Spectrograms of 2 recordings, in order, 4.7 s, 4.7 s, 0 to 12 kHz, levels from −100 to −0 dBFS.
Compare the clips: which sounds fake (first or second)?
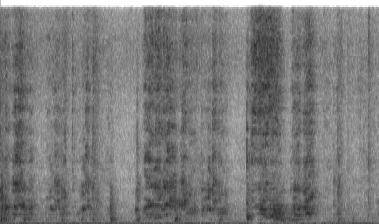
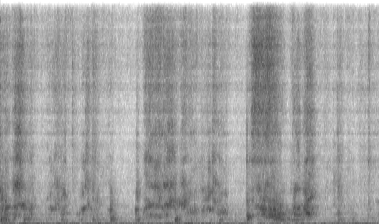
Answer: second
